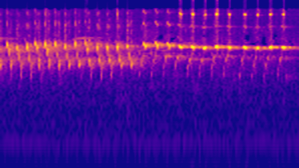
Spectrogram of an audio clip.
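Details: Canary pouring out a quick chattering trill of tight, bouncing notes that settles into a run of evenly spaced, downward-slurred whistles near the end.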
